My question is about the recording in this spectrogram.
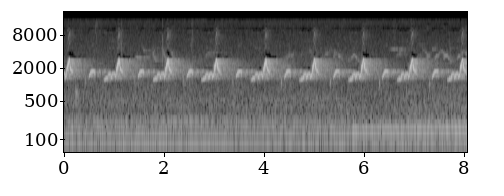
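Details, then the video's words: Eastern whip-poor-will singing at night repeats its whistled three-note 'whip-poor-WILL', ending in a sharp upward snap, about once per second, over a faint low hum. "Whip-poor-will's Serenade"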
